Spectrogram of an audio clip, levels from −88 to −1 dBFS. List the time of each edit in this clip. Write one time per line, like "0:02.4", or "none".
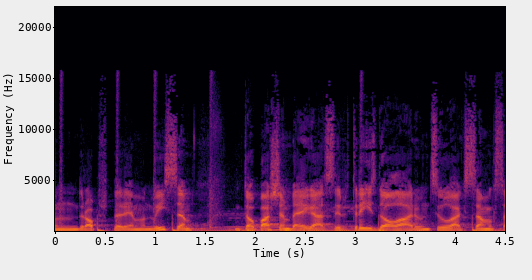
none

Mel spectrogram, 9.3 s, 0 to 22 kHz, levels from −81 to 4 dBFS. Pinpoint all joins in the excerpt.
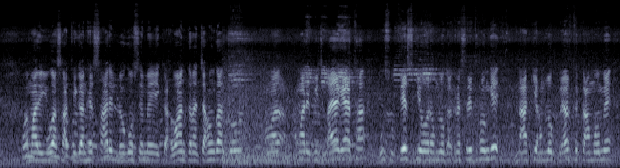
0:03.4

